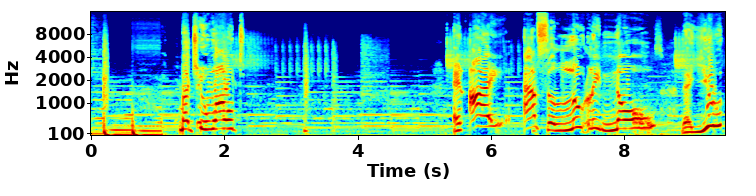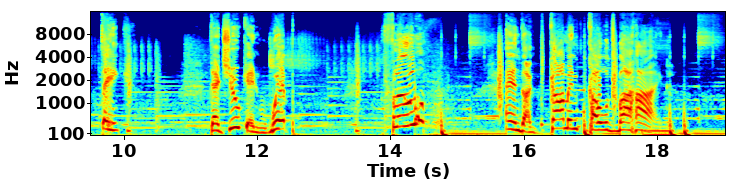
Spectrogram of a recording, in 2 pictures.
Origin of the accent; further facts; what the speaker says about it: West Virginia, United States; moved away; I'm from the country, which I'm originally from West Virginia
